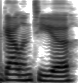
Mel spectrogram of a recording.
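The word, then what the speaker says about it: Galatea: in love with his own creation names her galantia that's how you say it uh Venus brings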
